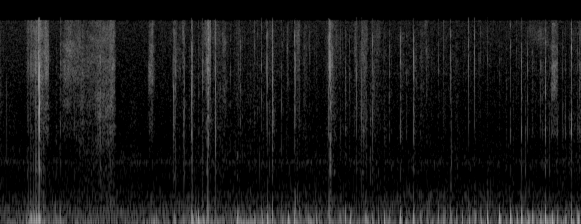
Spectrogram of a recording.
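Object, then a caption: Cardboard salt canister. Fingernails tap and scratch a tall blue cylindrical cardboard salt tube labeled Sel Fin, apparently filled with salt. Quick, dull, low thuds come in a rapid, irregular patter, mixed with short dry scratching rasps that carry brighter hiss, especially near the start. Each tap dies away almost instantly.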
